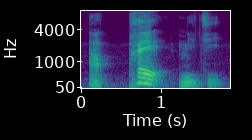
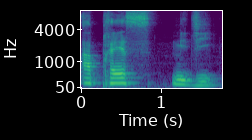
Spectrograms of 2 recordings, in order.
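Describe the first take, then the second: First: The s sound is left silent. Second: The s sound is pronounced. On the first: The speaker calls it right. "engoliu o S" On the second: The speaker calls it wrong. "você não vai falar"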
